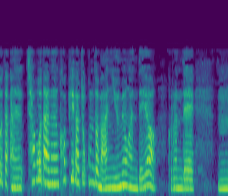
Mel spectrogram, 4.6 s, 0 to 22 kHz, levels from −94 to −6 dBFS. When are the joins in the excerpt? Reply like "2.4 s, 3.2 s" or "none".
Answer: 3.3 s

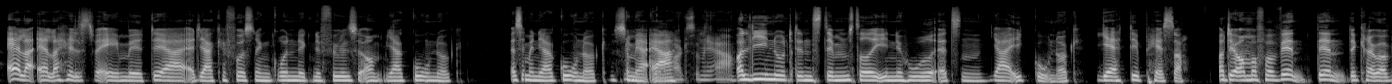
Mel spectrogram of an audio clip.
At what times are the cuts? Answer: 5.2 s, 7.9 s

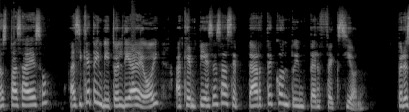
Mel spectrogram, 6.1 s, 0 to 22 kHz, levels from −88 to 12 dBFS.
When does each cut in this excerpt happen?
1.0 s

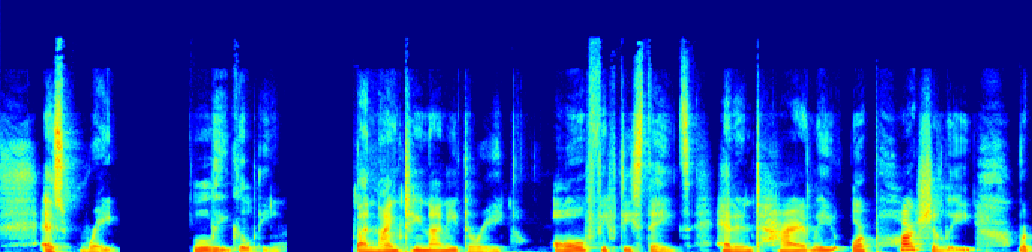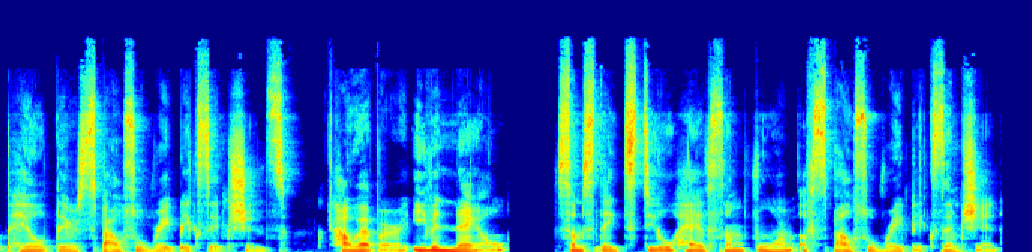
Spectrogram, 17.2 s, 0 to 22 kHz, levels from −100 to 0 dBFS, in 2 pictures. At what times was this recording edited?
none

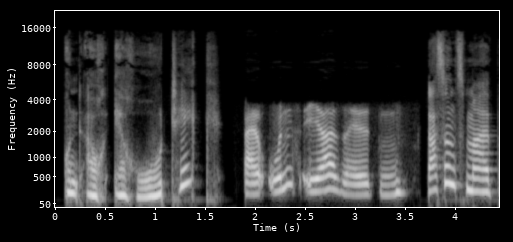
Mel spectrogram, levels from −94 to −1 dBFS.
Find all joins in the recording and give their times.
none

